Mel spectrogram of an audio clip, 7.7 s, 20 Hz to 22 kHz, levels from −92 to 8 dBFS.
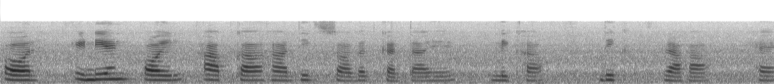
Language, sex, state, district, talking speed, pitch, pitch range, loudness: Hindi, female, Madhya Pradesh, Dhar, 95 wpm, 210 Hz, 195-225 Hz, -19 LUFS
